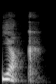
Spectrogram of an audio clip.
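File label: "yuck", British English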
